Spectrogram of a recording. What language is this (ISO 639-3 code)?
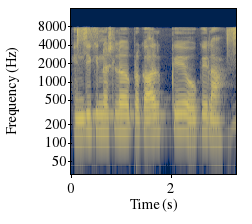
bho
